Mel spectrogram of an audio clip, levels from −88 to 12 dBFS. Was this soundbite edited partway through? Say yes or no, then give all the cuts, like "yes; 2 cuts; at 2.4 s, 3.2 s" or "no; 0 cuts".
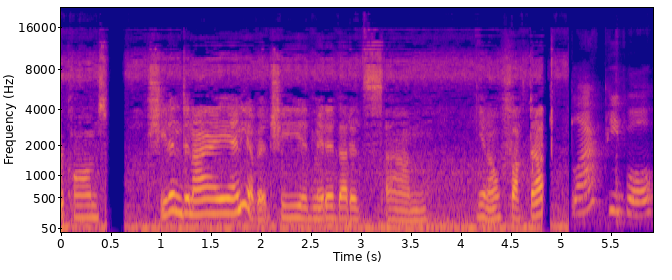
yes; 1 cut; at 5.0 s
